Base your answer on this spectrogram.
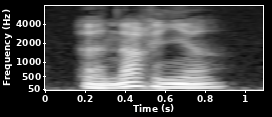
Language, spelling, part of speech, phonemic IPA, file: French, aryen, adjective, /a.ʁjɛ̃/, Fr-aryen.ogg
- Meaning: Aryan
